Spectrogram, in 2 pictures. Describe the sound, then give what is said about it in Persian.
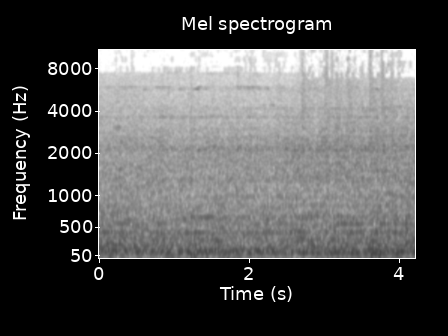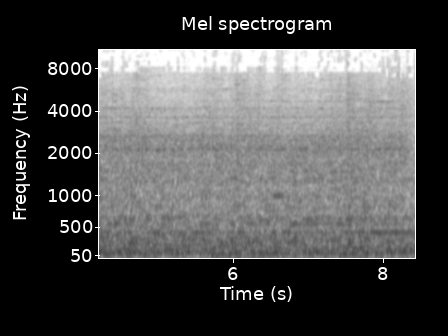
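A train starts to move as the last soldiers board, rumbling and rattling steadily along the tracks, loud, with a continuous heavy mechanical roar and faint metallic squeals throughout. No one speaks. “قطار راه میافته.”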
